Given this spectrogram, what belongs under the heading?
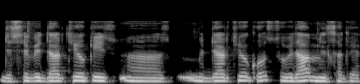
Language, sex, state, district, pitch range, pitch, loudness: Hindi, male, Bihar, Begusarai, 155-170 Hz, 160 Hz, -18 LUFS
